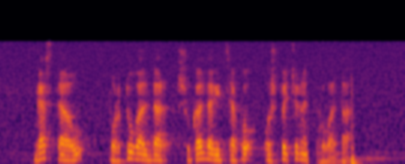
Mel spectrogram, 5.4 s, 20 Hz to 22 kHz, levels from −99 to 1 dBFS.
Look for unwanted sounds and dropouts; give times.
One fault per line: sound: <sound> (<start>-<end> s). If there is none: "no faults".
sound: dropout (4.1-4.2 s)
